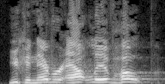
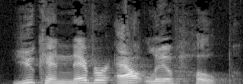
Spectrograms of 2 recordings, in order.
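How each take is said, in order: First: Louder and higher, outlive rising; louder preaching repeat. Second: NEVER leaned on, slow and falling; slow emphasis on never. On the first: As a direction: lift it up and ring out on outlive. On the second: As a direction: press the word never down slowly. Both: Real, not acted. Pastor repeats line for emphasis.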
